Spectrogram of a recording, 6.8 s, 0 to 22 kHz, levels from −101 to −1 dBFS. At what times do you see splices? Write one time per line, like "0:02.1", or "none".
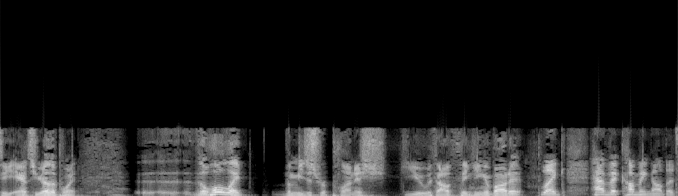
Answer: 0:05.4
